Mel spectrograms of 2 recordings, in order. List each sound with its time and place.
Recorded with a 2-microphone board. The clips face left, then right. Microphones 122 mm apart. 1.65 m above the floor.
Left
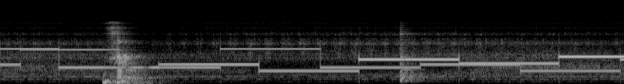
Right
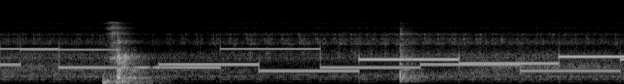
1.0 s a thud: 55° right (ahead or behind), 9 m
4.0 s dishes clattering: 60° right (ahead or behind), 3.5 m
